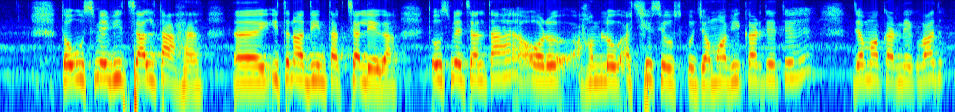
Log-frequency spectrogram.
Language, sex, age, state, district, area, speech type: Hindi, female, 45-60, Bihar, Begusarai, rural, spontaneous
